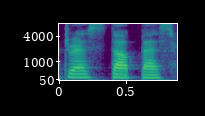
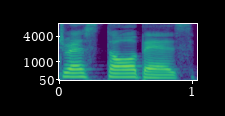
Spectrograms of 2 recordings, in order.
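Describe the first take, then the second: First: The p links into as with a tense p. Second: The p links into as sounding like b. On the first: The speaker calls it right. "살짝 된 소리를 내시는 게 더 자연스러워요" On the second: The speaker calls it wrong. "비읍처럼 발음하시는 분들 많거든요 ... B로 인지가 되기 때문에"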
